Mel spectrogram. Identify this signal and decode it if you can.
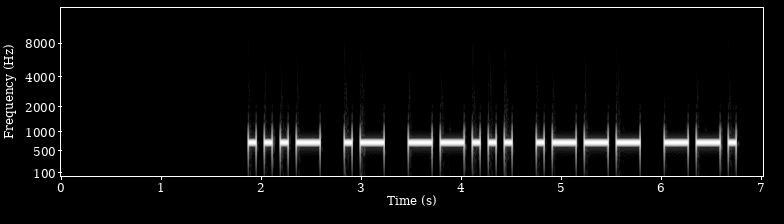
Morse code, heard as a keyed tone, about 15 wpm, 700 Hz. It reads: VA7JG
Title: DXCC-100 Call Signs - 5 Characters - 15wpm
